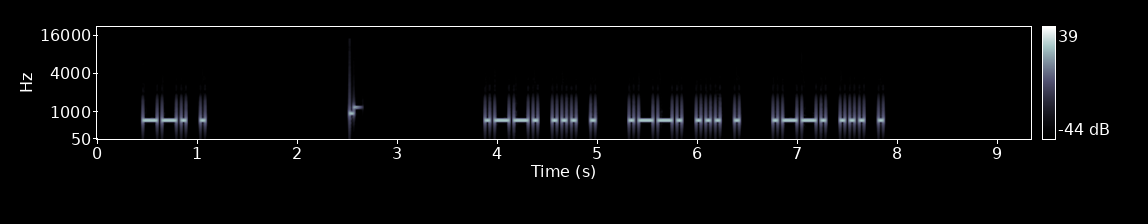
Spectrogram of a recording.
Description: Morse code, heard as a keyed tone, about 25 wpm, 700 Hz. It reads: GE PSE PSE PSE
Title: Abbreviations Repeated 3x - 25wpm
